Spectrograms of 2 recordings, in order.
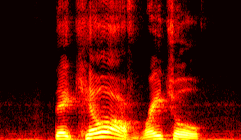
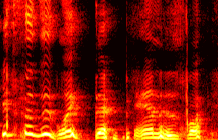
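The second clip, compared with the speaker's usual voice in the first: laughing; 9 semitones higher than usual. Real, not acted. Laughing at silly scene.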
